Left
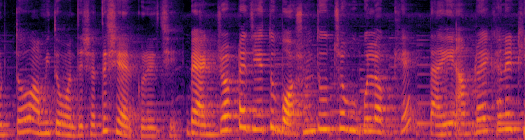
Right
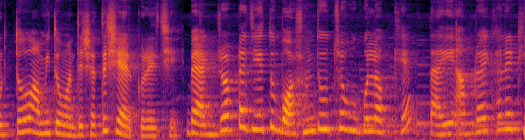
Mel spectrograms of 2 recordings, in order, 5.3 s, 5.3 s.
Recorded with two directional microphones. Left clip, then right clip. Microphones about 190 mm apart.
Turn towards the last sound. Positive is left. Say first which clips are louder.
# right 3 dB
turn(degrees=-10)  # may be behind; listen again after turning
